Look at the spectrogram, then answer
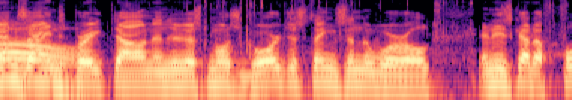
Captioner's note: none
